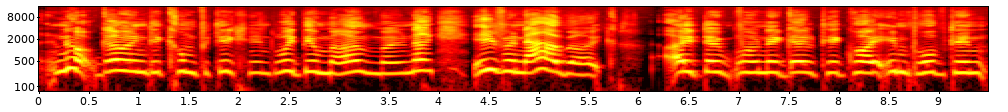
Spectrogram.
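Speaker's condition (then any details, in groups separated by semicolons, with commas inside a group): Cerebral palsy; affects speech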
